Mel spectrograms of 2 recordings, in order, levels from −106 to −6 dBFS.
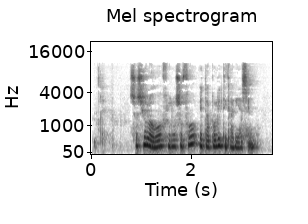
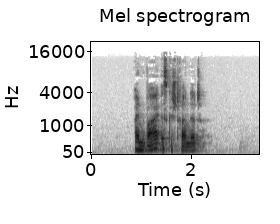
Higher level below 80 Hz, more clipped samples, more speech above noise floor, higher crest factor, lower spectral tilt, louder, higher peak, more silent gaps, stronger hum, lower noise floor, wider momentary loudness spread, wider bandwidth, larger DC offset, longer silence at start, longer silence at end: second, -62 dBFS vs -54 dBFS; neither; second, 42 dB vs 47 dB; about the same, 14 dB vs 18 dB; first, -6 dB/octave vs -4.5 dB/octave; second, -25 LUFS vs -19 LUFS; second, -10 dBFS vs -2 dBFS; neither; neither; about the same, -66 dBFS vs -65 dBFS; about the same, 10 LU vs 11 LU; second, 11.5 kHz vs 16 kHz; neither; second, 0.05 s vs 0.9 s; second, 0.3 s vs 1.1 s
